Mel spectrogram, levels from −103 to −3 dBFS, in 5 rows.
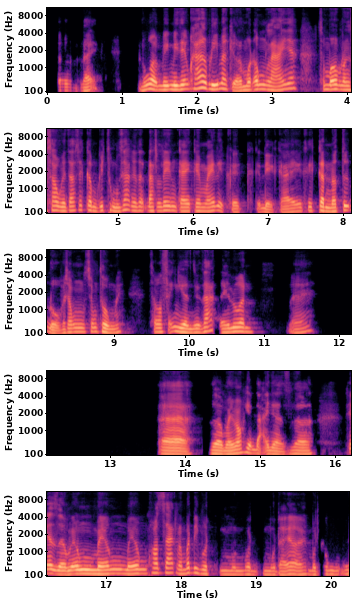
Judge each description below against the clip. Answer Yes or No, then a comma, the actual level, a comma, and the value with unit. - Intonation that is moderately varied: Yes, average, 3.5 semitones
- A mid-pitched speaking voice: Yes, medium, 150 Hz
